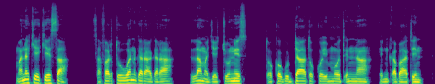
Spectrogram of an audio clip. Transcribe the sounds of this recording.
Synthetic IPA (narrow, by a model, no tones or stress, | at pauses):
mɐnɐke̞ːke̞ːsːaː | sɐfɐɾt̪uːwɐŋɡɐɾaːɡɐɾaː | lɐmɐd͡ʒɛt͡ʃːuːnɪs | t̪ɔkːɔɡʊd̪ːaːt̪ɔkːɔɪmːo̞ːt̪ʼɪnːaːhɪŋkʼɐbaːt̪ɪn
